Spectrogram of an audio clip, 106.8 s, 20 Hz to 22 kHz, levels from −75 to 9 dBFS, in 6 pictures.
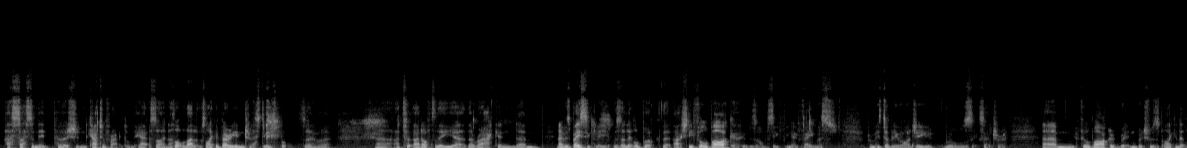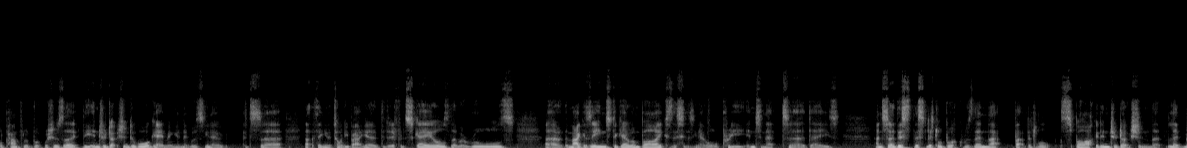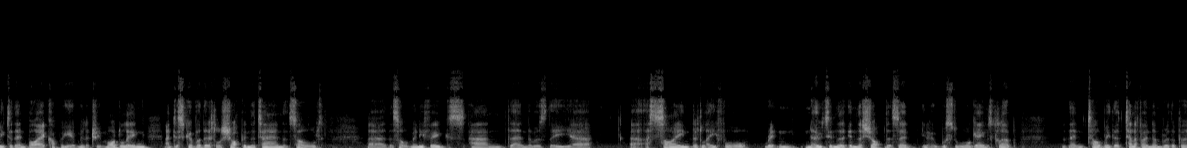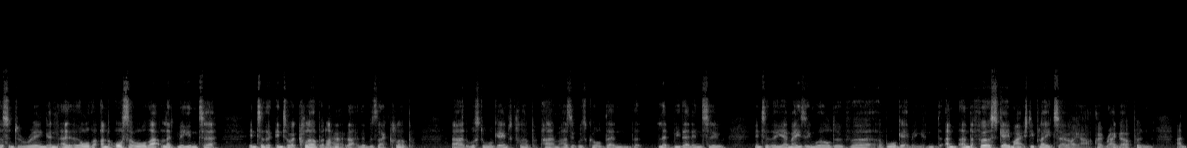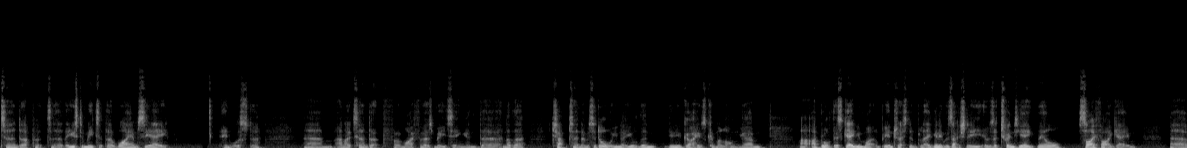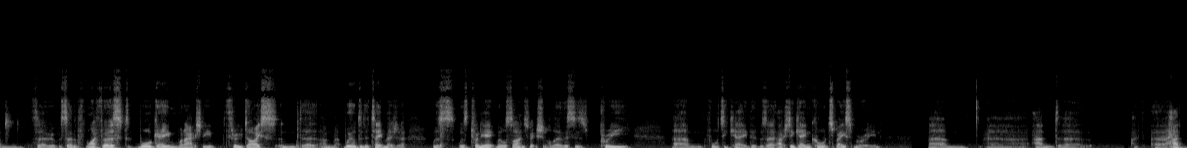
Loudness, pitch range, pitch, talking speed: -26 LUFS, 100-120 Hz, 110 Hz, 205 wpm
